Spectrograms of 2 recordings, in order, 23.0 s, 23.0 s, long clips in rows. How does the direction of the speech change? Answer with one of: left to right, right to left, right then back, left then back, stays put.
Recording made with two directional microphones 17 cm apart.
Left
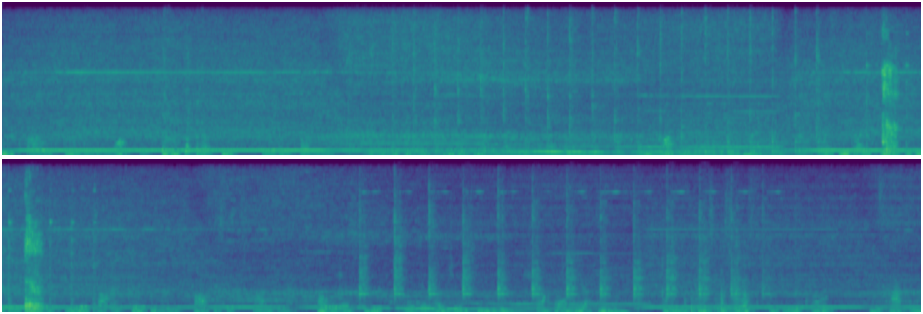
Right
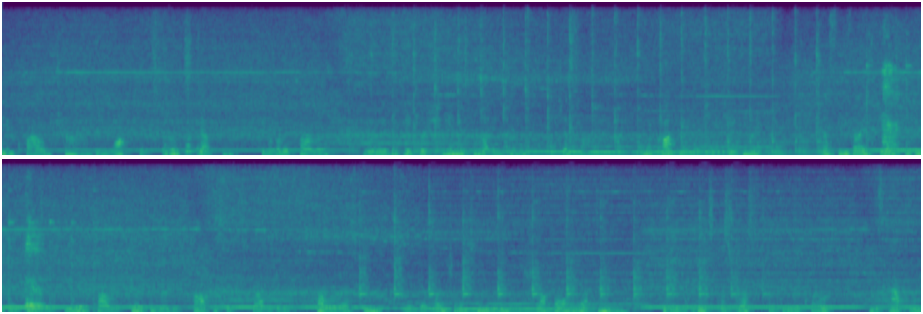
stays put.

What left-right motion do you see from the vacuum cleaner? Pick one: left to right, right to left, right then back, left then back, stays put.
left to right.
